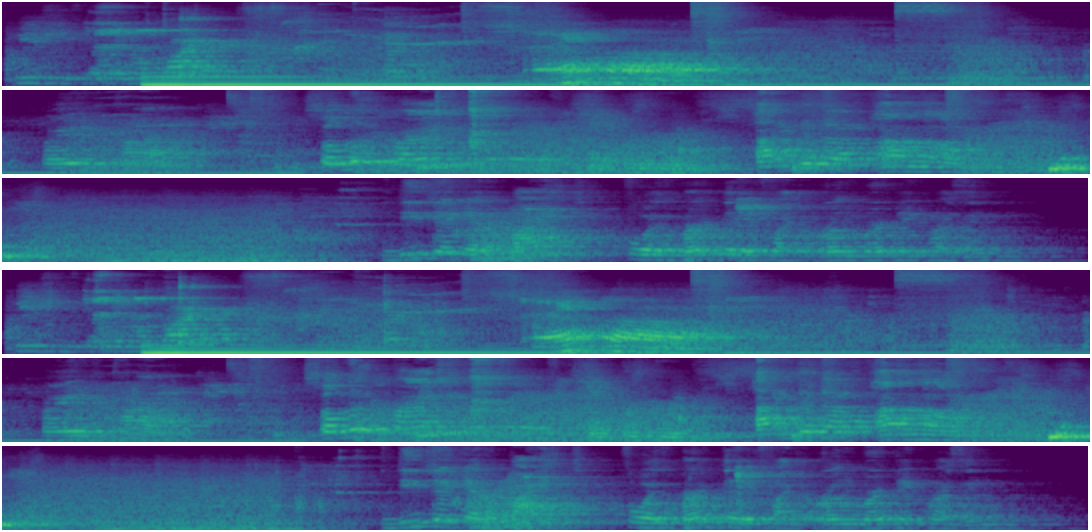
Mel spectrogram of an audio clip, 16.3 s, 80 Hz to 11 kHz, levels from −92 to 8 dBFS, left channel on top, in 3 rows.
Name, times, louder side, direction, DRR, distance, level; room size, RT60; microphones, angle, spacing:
voice 1, 0.1-2.2 4.7-5.3 6.8-7.0 8.3-8.4 9.0-9.3, equal, 20° right, -4 dB, 1.6 m, -41 dB
sound 1, 0.7-4.9 5.4-5.7 6.5-6.9, left 1 dB, 60° left, 1.0 m, -29 dB
Slam, 0.7-4.5 5.6-6.6 6.9-9.2 9.7-9.8, left 1 dB, 45° left, 2.9 m, -45 dB
sound 2, 1.2-1.4 2.3-2.8 3.4-3.7 4.5-4.9 6.5-6.8 7.9-8.2 8.8-9.6 10.1-10.2, left 1 dB, 15° left, 2.7 m, -44 dB
voice 2, 1.6-2.2 2.6-5.1 5.7-6.5 7.3-8.9 9.4-9.5 10.2-12.6 13.2-13.5, right 1 dB, 60° right, 0 dB, 0.9 m, -31 dB
voice 3, 2.8-3.7 5.6-6.3 6.9-7.6 9.2-10.4 12.8-13.7 14.0-15.8, right 1 dB, 40° right, -1 dB, 1.5 m, -32 dB
11.5 x 6.7 x 2.6 m, 1.2 s
head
